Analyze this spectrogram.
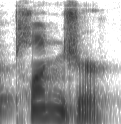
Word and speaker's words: plunger: This is a plunger. Plunger. Use the regular N and the J sound, like juice. Plunger.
